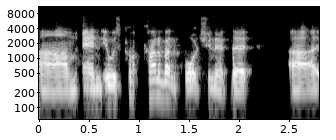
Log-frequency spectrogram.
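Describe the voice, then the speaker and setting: Moving at a fairly quick pace, a man speaks in an Australian accent. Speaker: company CEO. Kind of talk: interview. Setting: video call.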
